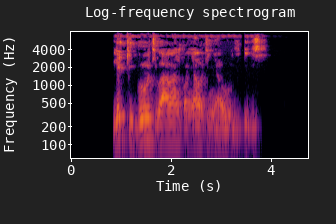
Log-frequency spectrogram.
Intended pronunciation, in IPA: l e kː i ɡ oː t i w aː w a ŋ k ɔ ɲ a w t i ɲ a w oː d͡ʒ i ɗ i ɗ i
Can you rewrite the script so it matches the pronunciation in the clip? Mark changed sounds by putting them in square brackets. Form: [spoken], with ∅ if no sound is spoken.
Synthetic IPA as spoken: l e kː i ɡ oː t i w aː w a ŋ k ɔ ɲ a w t i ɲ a w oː d͡ʒ i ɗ i ɗ i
